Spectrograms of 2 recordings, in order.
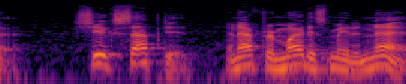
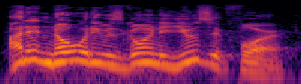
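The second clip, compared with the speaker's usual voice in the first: high, louder pleading protest; 8 semitones higher, 5 dB louder than usual. A narrator's reading. Midas pleads with the girl over the bucket, high. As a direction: plead your innocence. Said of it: "Midas pleaded".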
